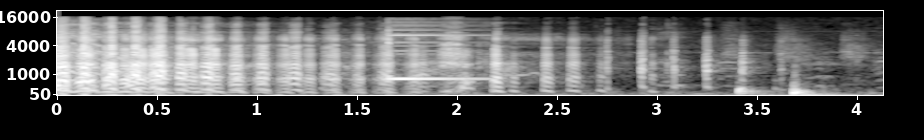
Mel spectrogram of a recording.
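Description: Several men laughing hard together in quick, pulsing bursts that thin out and fade after about three seconds. A short steady beep-like tone sounds for about half a second a little past the middle.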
